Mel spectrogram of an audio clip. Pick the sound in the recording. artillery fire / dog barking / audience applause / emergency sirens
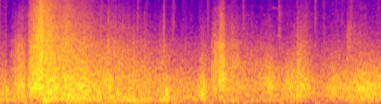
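artillery fire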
